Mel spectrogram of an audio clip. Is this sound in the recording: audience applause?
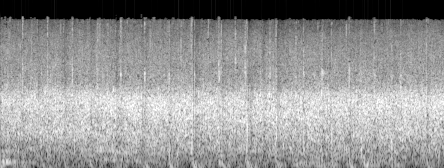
yes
